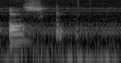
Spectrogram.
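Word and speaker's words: عشق: i can word anyway this is farsi for love and i think if i'm saying it correctly it's eshk and um i stitch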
